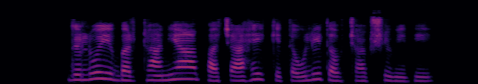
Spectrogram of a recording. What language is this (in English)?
Pashto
